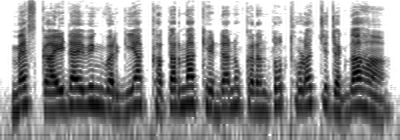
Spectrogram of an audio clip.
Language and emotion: Punjabi, fearful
